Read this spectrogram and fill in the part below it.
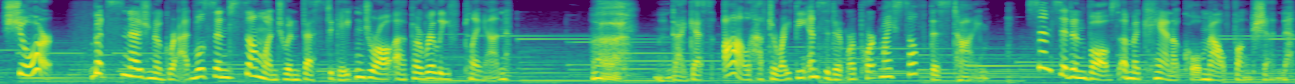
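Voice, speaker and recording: A woman's voice: medium pitch, sing-song, normal speed, over music. An actress playing a breezy, teasing female engineer in authority, in a theatrical, self-assured video game performance. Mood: brisk, matter-of-fact.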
